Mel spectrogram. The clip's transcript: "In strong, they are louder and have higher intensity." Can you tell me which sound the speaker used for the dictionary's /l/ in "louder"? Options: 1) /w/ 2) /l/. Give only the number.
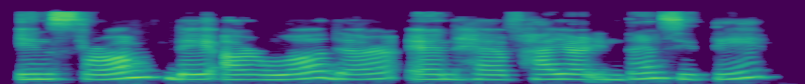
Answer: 1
